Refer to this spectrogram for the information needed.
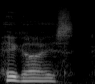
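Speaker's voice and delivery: relaxed voice. Showing how a future video greeting could sound: more chill voice. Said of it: "I think I'll use kind of a more chill voice".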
